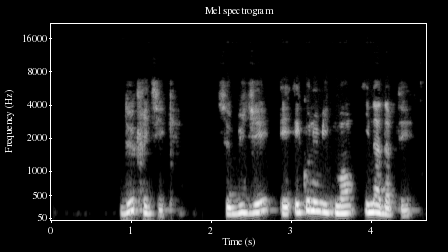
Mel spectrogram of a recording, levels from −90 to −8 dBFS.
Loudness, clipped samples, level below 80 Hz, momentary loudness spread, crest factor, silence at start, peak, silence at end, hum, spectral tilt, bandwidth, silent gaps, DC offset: -19 LUFS; under 0.1%; -60 dBFS; 12 LU; 16 dB; 0.85 s; -4 dBFS; 0.2 s; none; -8.5 dB/octave; 6.8 kHz; 1.82-2.04 s; under 0.1%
